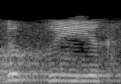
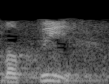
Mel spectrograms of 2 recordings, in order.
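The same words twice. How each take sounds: First: The first syllable is said with an 'i' vowel. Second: The first syllable is said with an 'a' vowel. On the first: The speaker calls it right. "بكسر الباء" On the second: The speaker calls it wrong. "من اللحن الجلي أن تقول بطيخ"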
